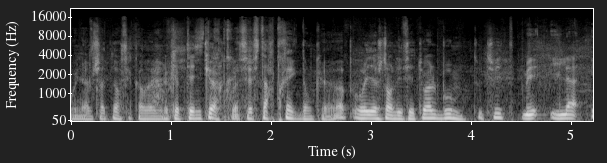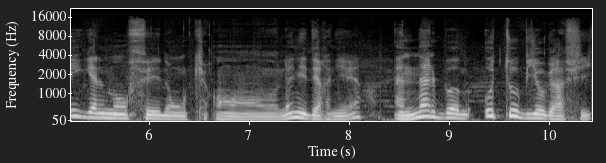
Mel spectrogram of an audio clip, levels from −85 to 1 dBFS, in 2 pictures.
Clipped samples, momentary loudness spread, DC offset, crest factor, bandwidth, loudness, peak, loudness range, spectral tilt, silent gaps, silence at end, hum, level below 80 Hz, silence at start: under 0.1%; 8 LU; under 0.1%; 14 dB; 16 kHz; -21 LUFS; -6 dBFS; 2 LU; -6.5 dB/octave; none; 0 s; none; -48 dBFS; 0 s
